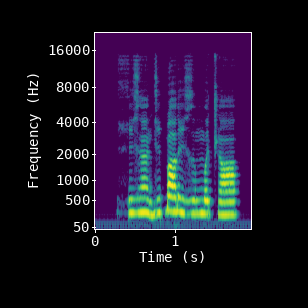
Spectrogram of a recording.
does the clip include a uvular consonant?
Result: no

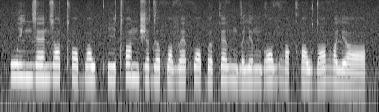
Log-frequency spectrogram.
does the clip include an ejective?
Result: no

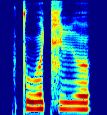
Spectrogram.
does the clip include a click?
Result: no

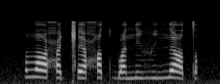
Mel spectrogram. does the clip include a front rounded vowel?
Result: no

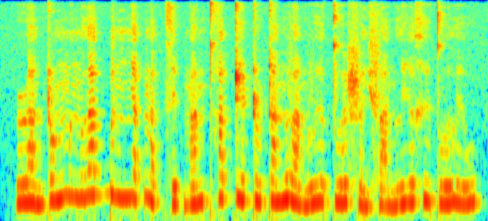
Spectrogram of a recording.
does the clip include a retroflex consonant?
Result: yes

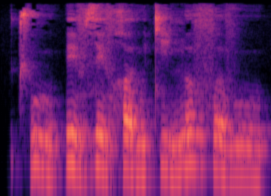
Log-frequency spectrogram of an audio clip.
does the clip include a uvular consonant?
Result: yes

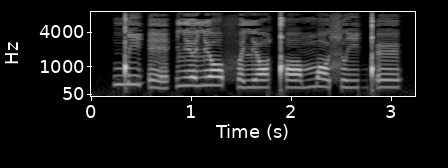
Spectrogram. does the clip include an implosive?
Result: no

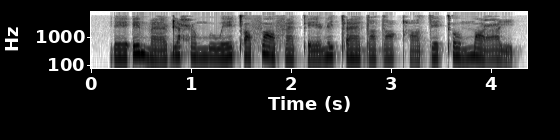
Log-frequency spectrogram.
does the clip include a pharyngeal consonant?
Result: yes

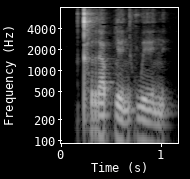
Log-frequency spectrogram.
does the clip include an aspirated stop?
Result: yes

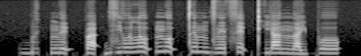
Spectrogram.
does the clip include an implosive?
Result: no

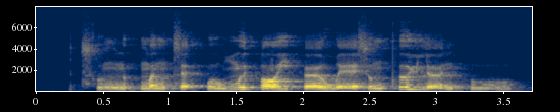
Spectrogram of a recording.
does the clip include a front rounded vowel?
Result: yes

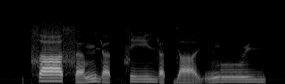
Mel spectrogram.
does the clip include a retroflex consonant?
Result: no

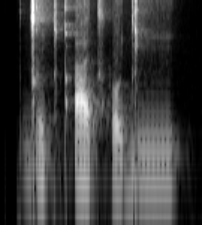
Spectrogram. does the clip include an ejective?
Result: yes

